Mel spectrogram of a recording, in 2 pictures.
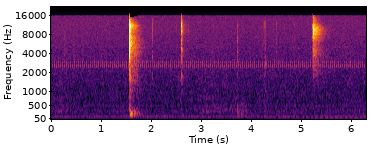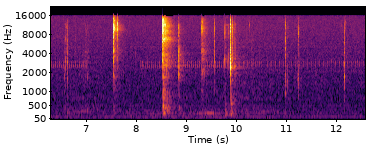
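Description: Scattered sharp clicks and snaps from a small metal tool prying at the plastic frame of a Huawei Y550 smartphone, about a dozen irregular ones, the loudest about one and a half seconds in and again around eight and a half seconds.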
